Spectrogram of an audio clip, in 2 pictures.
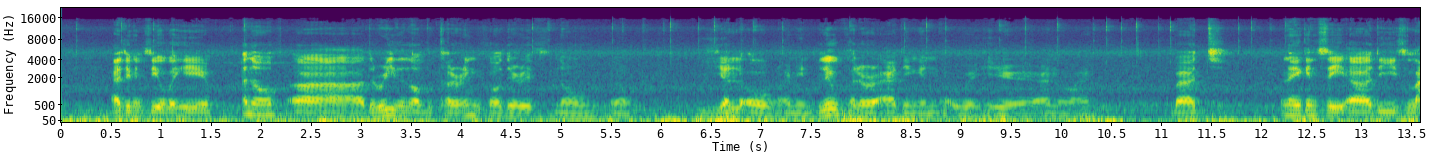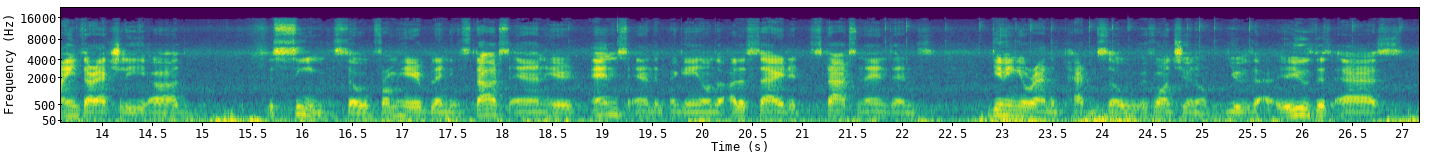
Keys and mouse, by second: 2.9-7.3 middle drag.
